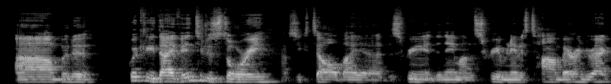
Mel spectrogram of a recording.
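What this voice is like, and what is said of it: American-sounding English accent. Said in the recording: “I do may sound American, but I'm not.”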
